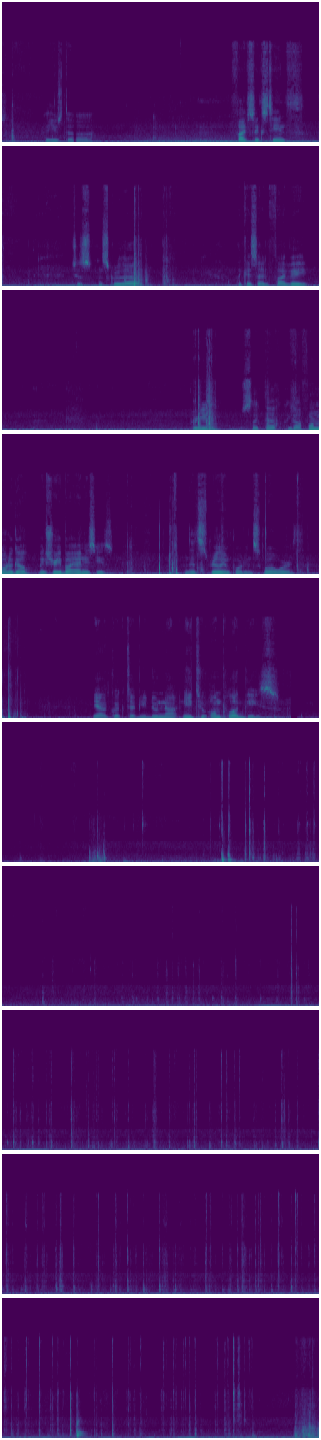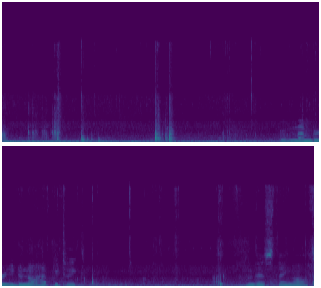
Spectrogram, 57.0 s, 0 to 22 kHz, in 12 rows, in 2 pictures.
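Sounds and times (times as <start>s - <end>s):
hand tools clicking and rattling: 26.9s - 48.9s.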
